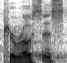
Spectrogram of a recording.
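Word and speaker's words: pyrosis (πύρωσις): Now, the Greek word for test is pronounced pyrosis, and it's where we get words like pure or purify.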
